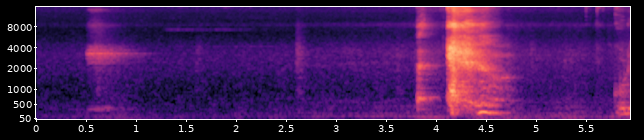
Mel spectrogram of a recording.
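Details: A quiet intake and soft sound, then a sharp explosive sneeze with a short trailing exhale, recorded alongside nose blowing.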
